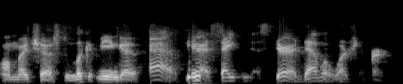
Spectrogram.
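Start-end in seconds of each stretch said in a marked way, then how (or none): 1.5-3.8 put-on elderly woman voice, pitched higher. Recalling a stranger reacting to the symbol on the speaker's shirt, imitating an old church lady. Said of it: "some old church lady walk up to me".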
